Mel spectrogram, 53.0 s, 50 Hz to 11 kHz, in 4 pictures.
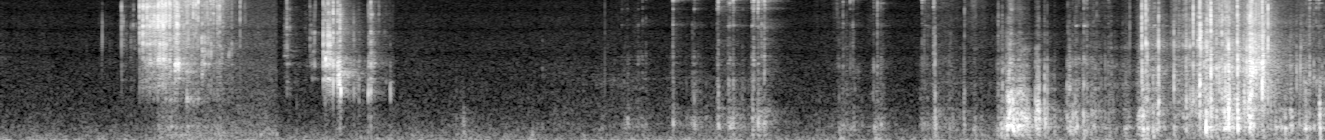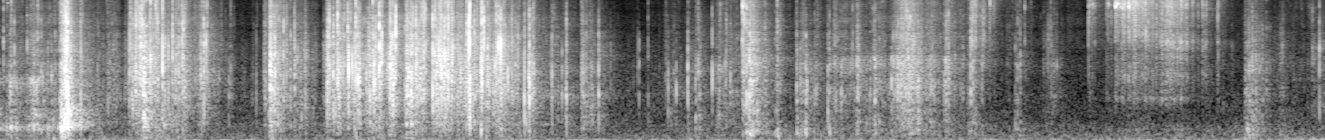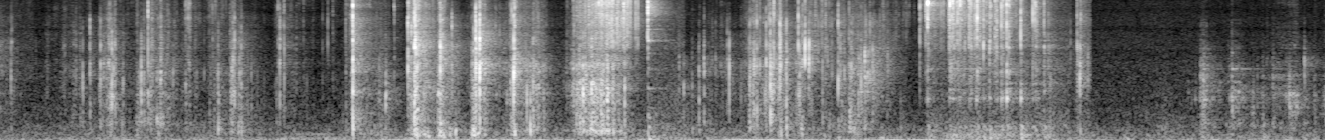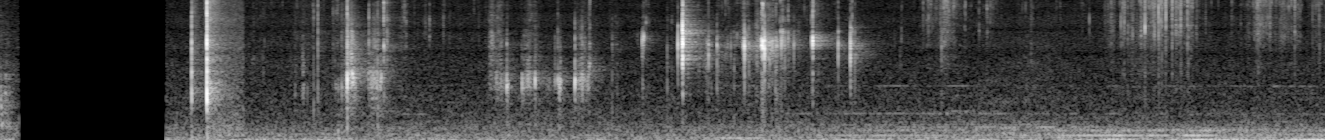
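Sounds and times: plastic packets crinkling and tearing: 11.4 - 22.9, 25.7 - 35.6.

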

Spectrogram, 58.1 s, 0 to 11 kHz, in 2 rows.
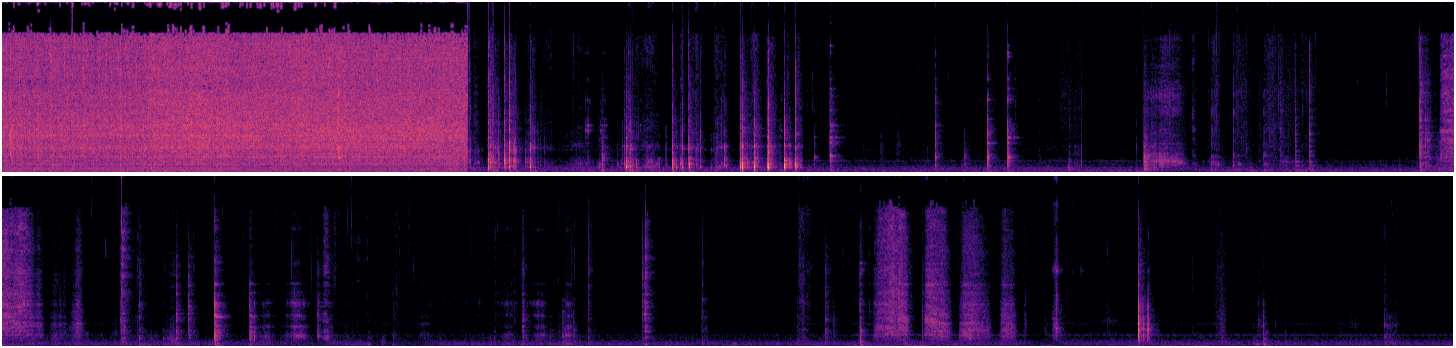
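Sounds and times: onions sizzling in wok: 0.0 - 9.4.

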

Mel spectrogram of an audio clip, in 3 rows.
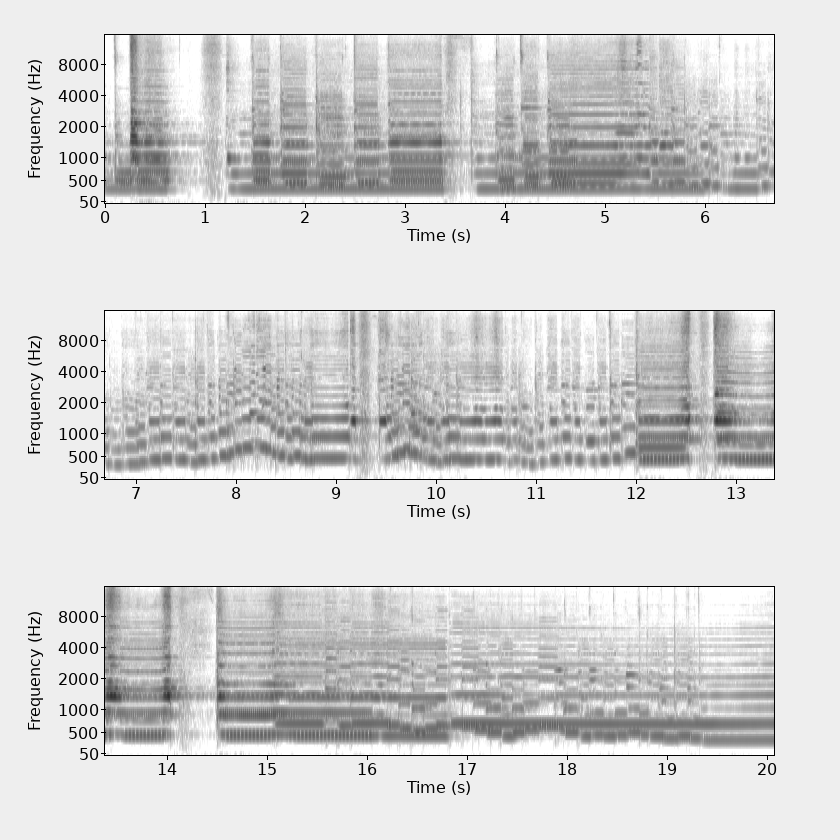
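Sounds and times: small organ playing a melody: 0.0 - 7.9.

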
